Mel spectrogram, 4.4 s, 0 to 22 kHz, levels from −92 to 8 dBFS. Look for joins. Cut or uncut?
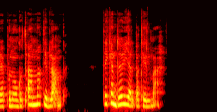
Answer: uncut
